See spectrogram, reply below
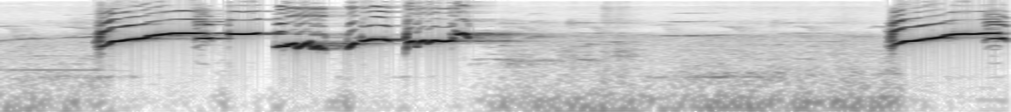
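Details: Kacer, the Oriental magpie-robin, in a fierce 'ngeplong' fighting song meant to rile rival birds: a rising whistle leads into a tumbling run of varied, slightly buzzy notes. A quiet pause with low hum follows, then another rising whistle.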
